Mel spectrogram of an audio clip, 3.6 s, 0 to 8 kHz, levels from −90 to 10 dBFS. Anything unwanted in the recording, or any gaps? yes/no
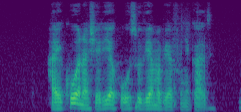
no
